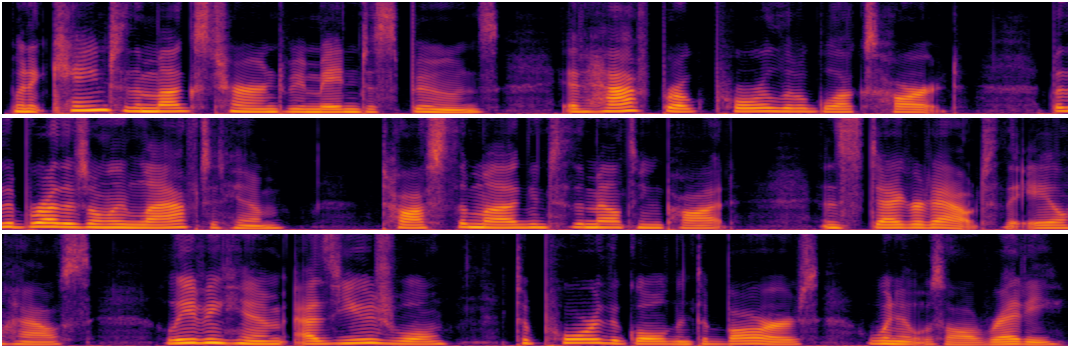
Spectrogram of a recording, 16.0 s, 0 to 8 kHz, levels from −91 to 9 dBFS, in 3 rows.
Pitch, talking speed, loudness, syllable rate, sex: 205 Hz, 205 wpm, -18 LUFS, 5.4 syllables/s, female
